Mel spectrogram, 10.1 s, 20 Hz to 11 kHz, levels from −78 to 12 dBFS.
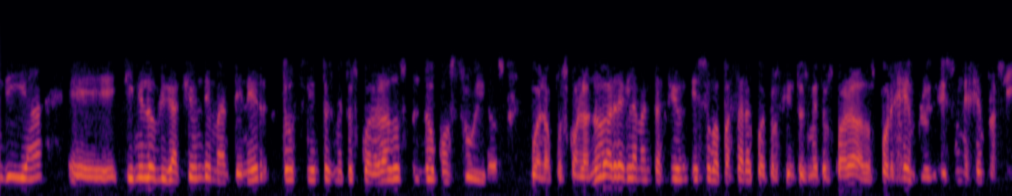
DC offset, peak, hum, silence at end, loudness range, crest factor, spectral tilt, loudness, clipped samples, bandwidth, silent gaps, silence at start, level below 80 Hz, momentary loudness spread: under 0.1%; -12 dBFS; none; 0 s; 2 LU; 16 dB; -6 dB/octave; -28 LUFS; under 0.1%; 4.2 kHz; none; 0 s; -76 dBFS; 8 LU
